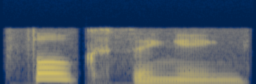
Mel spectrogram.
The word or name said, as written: folksinging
